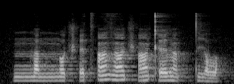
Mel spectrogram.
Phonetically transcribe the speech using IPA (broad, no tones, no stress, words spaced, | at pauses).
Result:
nːanːɔt͡ʃʼɛt͡sʼã zã t͡ʃʼã kʼɛ lãtːilˠ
